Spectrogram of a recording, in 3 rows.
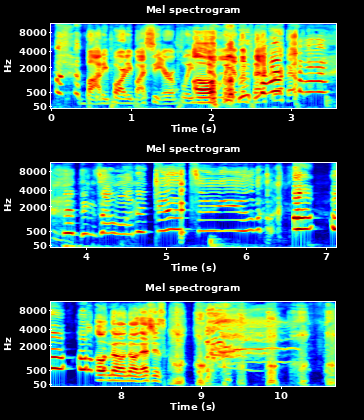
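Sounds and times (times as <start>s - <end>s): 
speech: 0.5s - 5.7s, 7.7s - 8.7s
laughter: 1.8s - 3.8s, 9.0s - 10.6s
pig oinking and grunting: 8.5s - 10.6s.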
